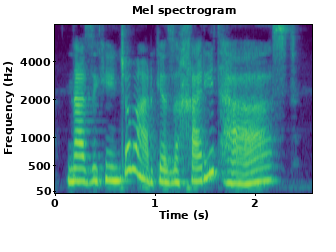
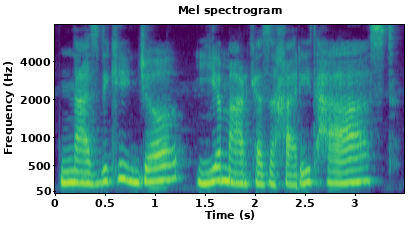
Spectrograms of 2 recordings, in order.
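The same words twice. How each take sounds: First: "نزدیک اینجا مرکز" run together quickly, no یک; spoken form. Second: Said in the usual way. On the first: Shown as a demonstration. Teacher reading the conversation in spoken form, "اینجا مرکز" run together quickly. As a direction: link "اینجا مرکز" fast without the article. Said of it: "We say like this". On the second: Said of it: "we don't say یک".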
